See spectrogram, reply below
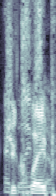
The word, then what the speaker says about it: Giclée: Giclée print.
